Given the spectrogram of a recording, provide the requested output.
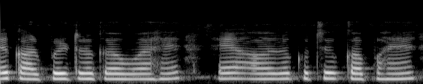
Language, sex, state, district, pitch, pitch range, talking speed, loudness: Hindi, female, Himachal Pradesh, Shimla, 260 Hz, 255-270 Hz, 115 wpm, -17 LUFS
